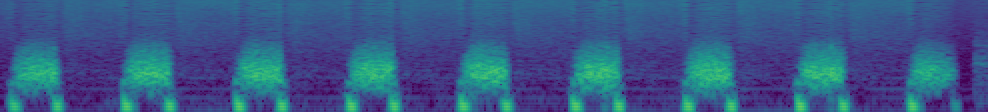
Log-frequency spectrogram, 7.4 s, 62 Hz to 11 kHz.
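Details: Regular heartbeat near 71 a minute with a steady murmur of the same intensity throughout, filling the gap between the two heart sounds: a plateau murmur.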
